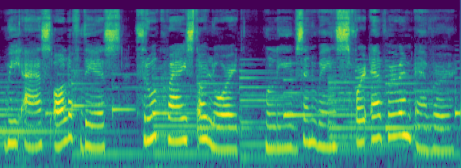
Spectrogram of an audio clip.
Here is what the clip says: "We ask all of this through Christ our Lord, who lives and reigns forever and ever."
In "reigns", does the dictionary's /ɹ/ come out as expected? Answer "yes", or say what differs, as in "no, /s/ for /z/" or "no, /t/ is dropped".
no, /w/ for /ɹ/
